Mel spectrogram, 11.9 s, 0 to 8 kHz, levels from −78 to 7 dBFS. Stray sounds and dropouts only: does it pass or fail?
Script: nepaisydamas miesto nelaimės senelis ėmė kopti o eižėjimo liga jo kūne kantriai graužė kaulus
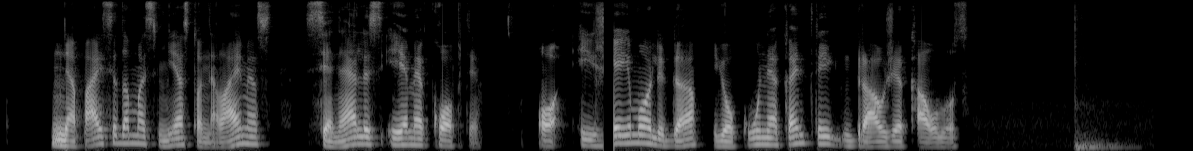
fail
